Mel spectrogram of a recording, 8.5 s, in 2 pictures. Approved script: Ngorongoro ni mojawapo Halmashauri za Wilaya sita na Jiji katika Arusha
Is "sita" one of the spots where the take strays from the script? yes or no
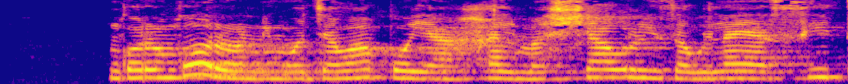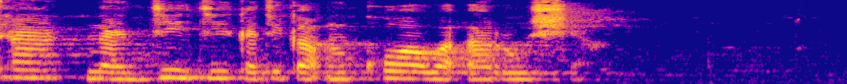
no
